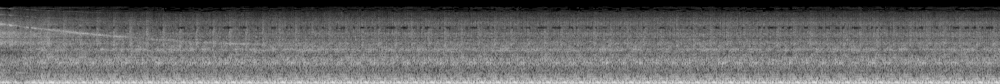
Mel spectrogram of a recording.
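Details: 1993 Chevy dually 6.5L turbo diesel 4x4, smoky startup without block heater, idling: clatter with an even knock about three times a second over the low rumble; engine knock of unknown cause.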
